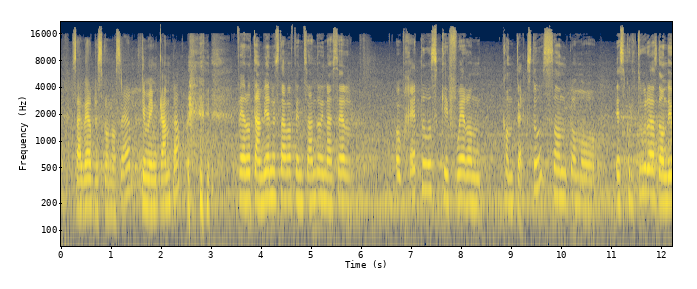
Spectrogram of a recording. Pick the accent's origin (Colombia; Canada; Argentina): Canada; Montreal, Quebec; Spanish is a second language; now in New York, United States; soy de Montreal, de Canadá, pero vivo en Nueva York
